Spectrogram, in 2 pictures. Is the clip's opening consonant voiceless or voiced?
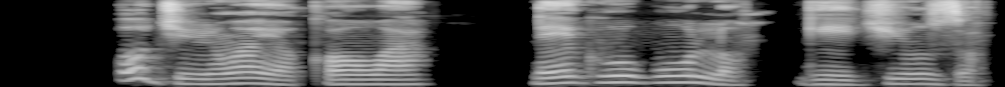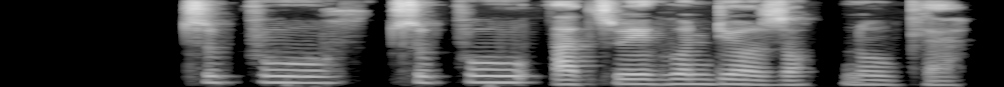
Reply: voiced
